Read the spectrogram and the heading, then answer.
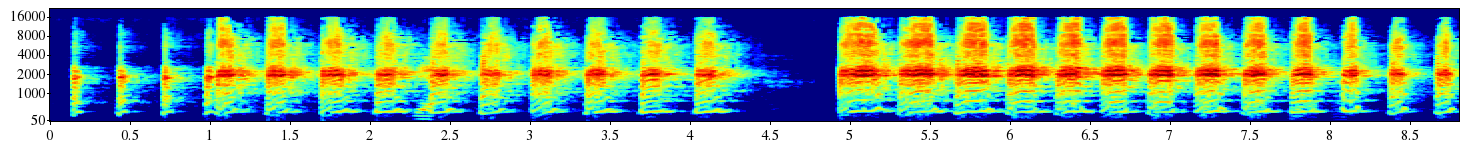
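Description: A hand-blown duck call quacking in two long runs of rapid, evenly spaced, loud nasal quacks under steady breath pressure, split by a short pause.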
